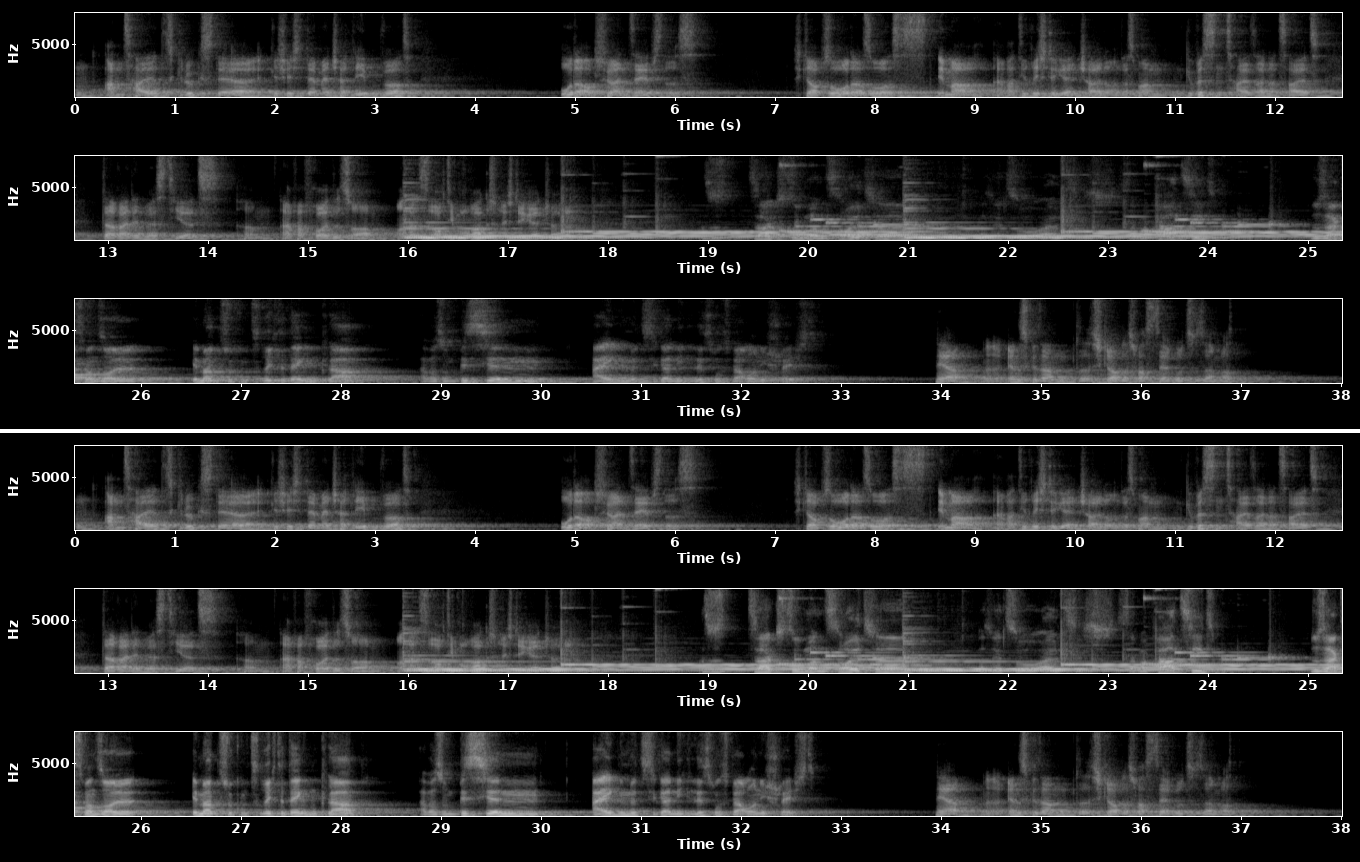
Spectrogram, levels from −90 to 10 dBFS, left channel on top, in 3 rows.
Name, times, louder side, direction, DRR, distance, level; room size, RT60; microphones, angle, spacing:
voice 1, 0.0-3.4 4.9-6.2 7.3-12.7 12.9-17.7 33.9-36.9, equal, ahead, 3 dB, 0.6 m, -33 dB
sound 1, 15.9-25.3, equal, 40° right, 1.4 m, -23 dB
voice 2, 18.9-21.1 21.7-24.1 25.0-26.0 26.5-28.2 28.8-30.1 30.5-32.7, right 6 dB, 60° right, 12 dB, 0.3 m, -28 dB
16.5 x 10.0 x 2.5 m, 2.1 s
head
